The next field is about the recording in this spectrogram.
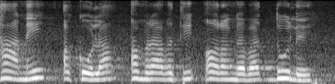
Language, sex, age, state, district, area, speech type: Sindhi, female, 18-30, Maharashtra, Thane, urban, spontaneous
